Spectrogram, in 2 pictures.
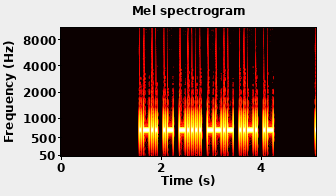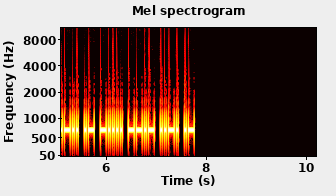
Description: Morse code, heard as a keyed tone, about 30 wpm, 700 Hz. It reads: LA6QFA LA6QFA
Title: DXCC-100 Call Signs - 6 Characters - Repeated 2x - 30wpm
